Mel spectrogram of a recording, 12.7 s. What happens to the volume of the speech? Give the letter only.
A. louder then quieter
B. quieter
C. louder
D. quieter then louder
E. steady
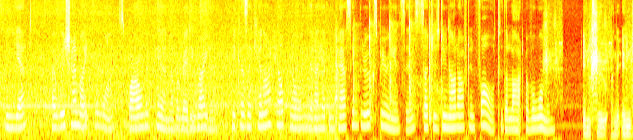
E.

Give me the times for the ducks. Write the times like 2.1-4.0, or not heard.
10.8-12.6.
